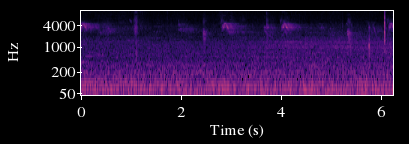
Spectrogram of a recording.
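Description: A bird calling in short, high chirps, repeated about once a second, with a few faint clicks.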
